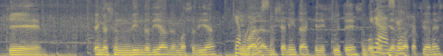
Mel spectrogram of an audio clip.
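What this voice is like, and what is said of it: Serious radio announcer voice. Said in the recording (Spanish): “¡Ay, qué serio! ¡Qué voz de locutor!”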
